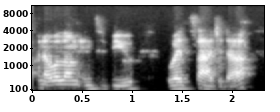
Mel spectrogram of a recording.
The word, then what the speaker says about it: Sajidah: having a half an hour long interview with sajida it's agita right that's how you pronounce it yes yes perfect okay great fantastic so we'll be having our interview with sajida and then after we'll do the Q&A but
